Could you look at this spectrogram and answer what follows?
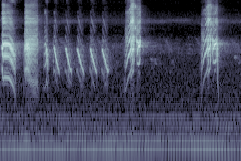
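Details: Long-tailed shrike in energetic 'gacor' song with natural fill notes, a lure for lazy shrikes. Opens with harsh notes, then six quick repeated slurred chirps, followed by two more rasping bursts.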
